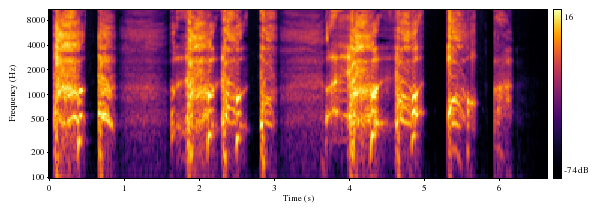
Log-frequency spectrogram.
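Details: Adult man coughing, as a sound-effect recording: repeated harsh cough bursts in clusters with noisy indrawn breaths between them.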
